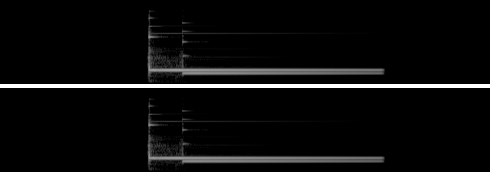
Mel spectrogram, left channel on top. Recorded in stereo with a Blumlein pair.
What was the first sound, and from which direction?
A doorbell, 5° left.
